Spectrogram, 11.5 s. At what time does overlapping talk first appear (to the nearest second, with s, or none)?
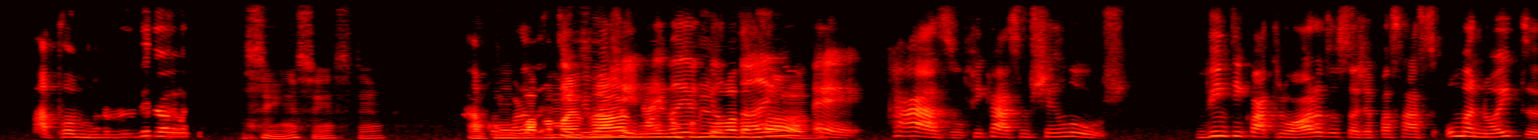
4 s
